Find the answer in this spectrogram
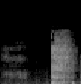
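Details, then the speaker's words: Vocal tic in a man with Tourette syndrome (also motor tics, touching compulsions): after a quiet moment, a sudden sharp, noisy throat burst breaks out, a simple vocal tic. "Another issue is that I have Tourette syndrome. So I twitch, and I'll do, you know, I'll make noises, and I'll have to touch things certain amounts of times, and I'll have to do a bunch of other things."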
